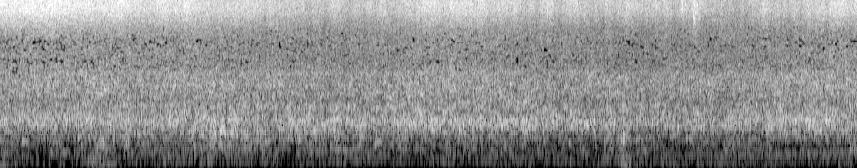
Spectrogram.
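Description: Heavy rain falling steadily on a corrugated roof: an even, unbroken hiss.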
